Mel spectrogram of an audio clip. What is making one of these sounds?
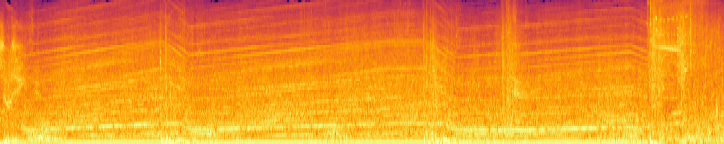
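A powerful car engine roars and revs up through the gears.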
